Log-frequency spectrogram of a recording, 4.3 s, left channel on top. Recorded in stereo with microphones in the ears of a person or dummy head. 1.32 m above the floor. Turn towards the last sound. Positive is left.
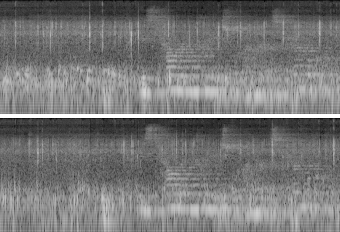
turn(degrees=-80)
